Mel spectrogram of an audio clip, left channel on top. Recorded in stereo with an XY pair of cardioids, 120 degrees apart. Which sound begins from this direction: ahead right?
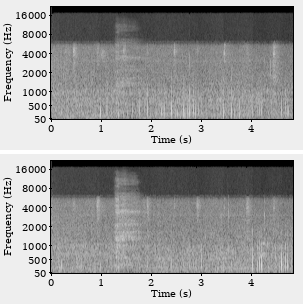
Breathing, at 1.2 s.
